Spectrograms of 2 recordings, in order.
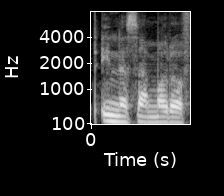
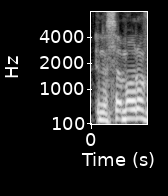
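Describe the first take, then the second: First: The words come at a steady, comfortable pace. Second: The words come at a rushed, fast pace. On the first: This is fluent reading. The speaker calls it right. "I was just trying to maintain that rhythm. It's a constant speed" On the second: Going too fast causes fumbling. The speaker calls it wrong. "If I read fast, I'll fumble"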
